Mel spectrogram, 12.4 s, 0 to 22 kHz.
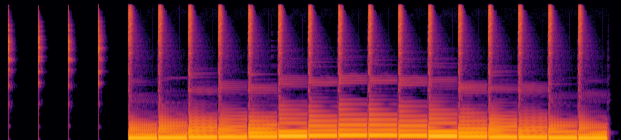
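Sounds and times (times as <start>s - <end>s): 
bass playing a D major scale exercise: 2.6s - 12.2s.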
